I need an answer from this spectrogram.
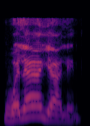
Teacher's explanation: वाव और लाम को जल्दी पढ़ेंगे, हरकत है यहाँ, लेकिन या के साथ अलिफ मद्दा है, 2 हरकत खींच के पढ़ेंगे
